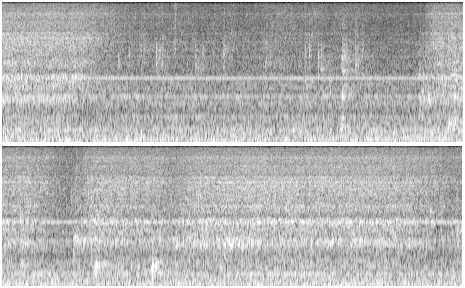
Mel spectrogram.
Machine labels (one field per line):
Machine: pump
